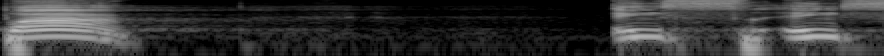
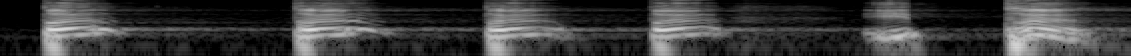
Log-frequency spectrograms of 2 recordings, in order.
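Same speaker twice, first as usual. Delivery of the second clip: mock punches; 4 semitones higher, 5 dB louder, slower than usual. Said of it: "Jesus pra mim faz isso aqui".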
